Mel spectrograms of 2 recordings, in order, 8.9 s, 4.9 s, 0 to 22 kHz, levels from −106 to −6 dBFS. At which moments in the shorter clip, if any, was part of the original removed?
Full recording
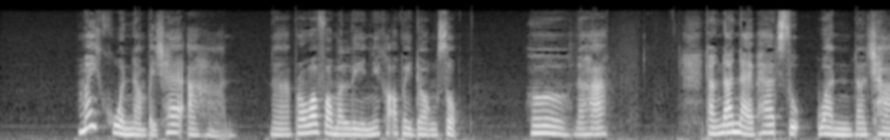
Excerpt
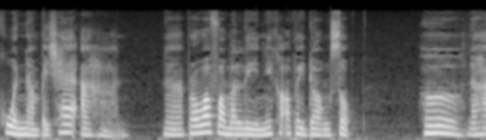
none

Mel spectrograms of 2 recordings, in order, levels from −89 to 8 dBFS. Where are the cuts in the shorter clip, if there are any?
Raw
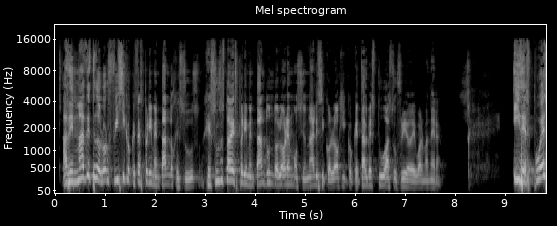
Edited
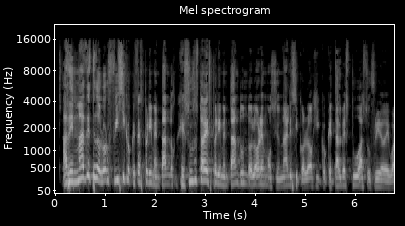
2.4 s

